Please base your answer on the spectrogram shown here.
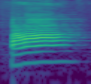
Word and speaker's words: bottom: The time scale at the bottom shows Bottom, that not bottom. That's British. At the bottom. At the bottom. Ba, 不是 bo. Ba, everyone bottom.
